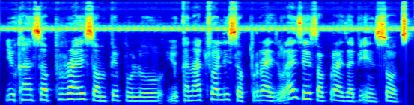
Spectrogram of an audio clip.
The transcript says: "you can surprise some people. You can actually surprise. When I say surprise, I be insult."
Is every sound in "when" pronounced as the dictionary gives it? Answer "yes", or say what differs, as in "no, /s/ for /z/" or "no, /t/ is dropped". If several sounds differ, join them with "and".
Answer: no, /l/ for /n/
